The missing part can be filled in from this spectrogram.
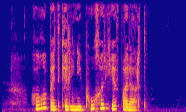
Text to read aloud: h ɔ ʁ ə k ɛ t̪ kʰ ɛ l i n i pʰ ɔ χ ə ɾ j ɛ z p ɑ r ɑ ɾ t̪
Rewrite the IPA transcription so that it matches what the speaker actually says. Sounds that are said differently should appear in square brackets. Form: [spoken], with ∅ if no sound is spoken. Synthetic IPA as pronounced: h ɔ ʁ ə [p] ɛ t̪ kʰ ɛ l i n i pʰ [u] χ ə ɾ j ɛ [v] p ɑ [ɾ] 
